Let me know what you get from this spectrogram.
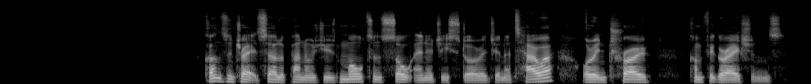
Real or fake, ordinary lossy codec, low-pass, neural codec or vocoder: real; AAC, 96 kbps; 14.4 kHz; none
